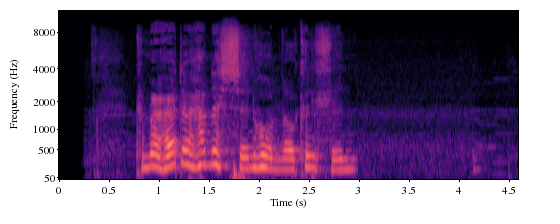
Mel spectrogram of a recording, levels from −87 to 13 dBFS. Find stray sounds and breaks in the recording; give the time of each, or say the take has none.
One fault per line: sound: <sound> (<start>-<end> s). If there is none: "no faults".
no faults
